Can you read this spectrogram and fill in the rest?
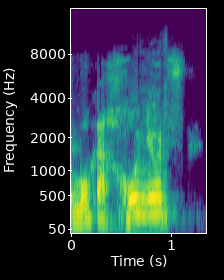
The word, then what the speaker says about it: Boca Juniors: A pronúncia correta é Boca Juniors,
